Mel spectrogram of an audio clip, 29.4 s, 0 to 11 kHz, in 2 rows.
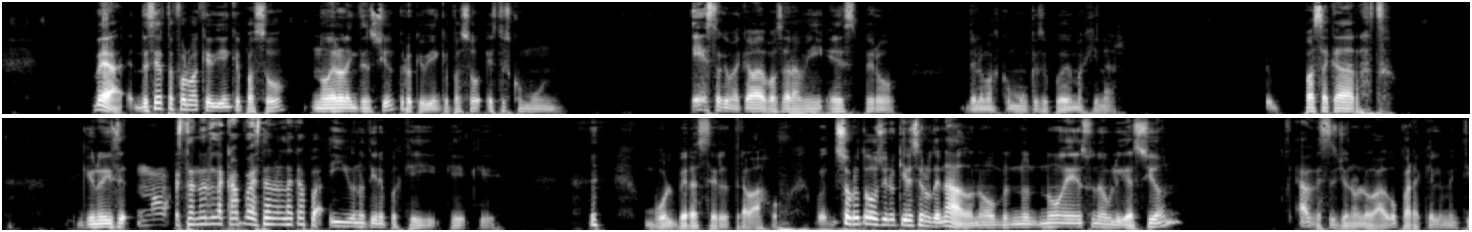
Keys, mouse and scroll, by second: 0.7 middle click, 0.7-1.9 drag, 2.0 click, 3.0-4.2 drag, 4.7 click, 5.1 click, 7.3 click, 8.9 click, 10.5 click, 11.5 click, 12.1-13.1 drag, 13.4-14.5 drag, 14.8-16.3 drag, 16.3 click, 16.9-17.9 drag, 18.1 click, 19.1 click, 19.7 click, 23.0 click, 25.0-26.5 drag, 26.7-28.7 drag, 29.2-29.3 drag.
